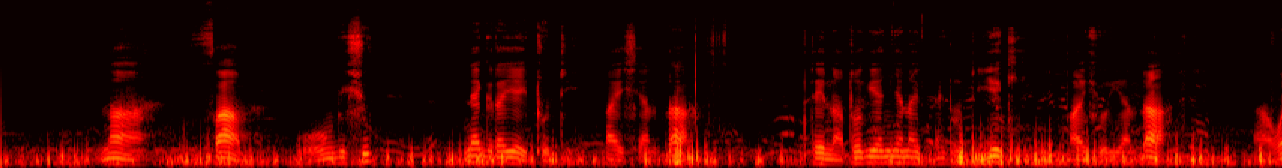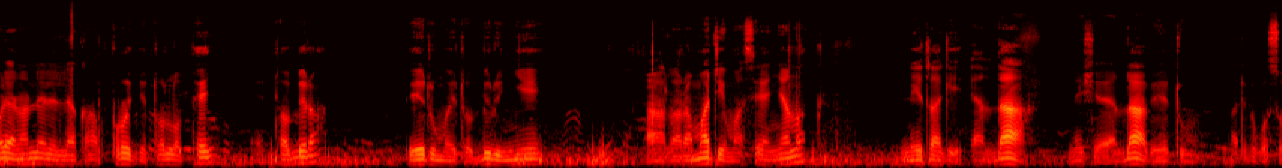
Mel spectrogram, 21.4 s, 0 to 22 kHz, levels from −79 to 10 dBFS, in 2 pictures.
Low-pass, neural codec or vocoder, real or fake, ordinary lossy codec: none; none; real; none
